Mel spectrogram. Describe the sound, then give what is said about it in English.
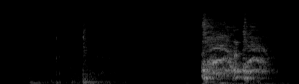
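A soft throat-clearing rumble, then a brief pause and a loud, harsh cough, with no talking. “Can I get a cough button”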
